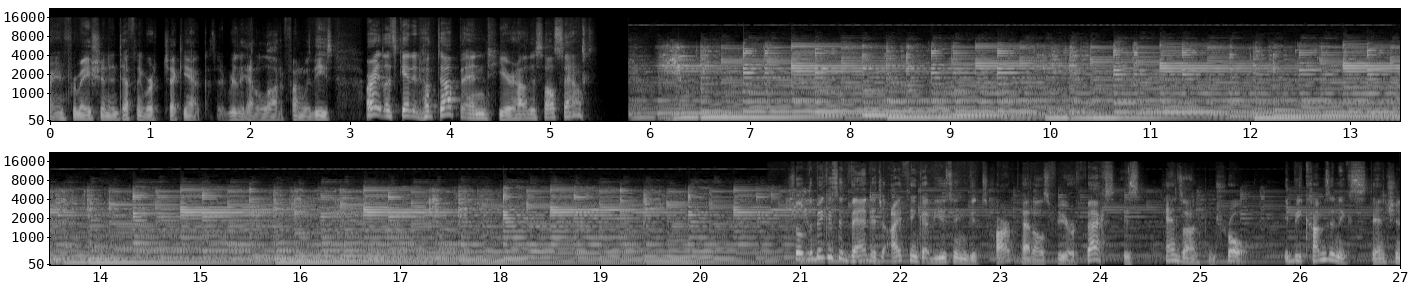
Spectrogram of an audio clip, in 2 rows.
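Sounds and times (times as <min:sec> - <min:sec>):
electric guitar chords: 0:05.8 - 0:27.0.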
